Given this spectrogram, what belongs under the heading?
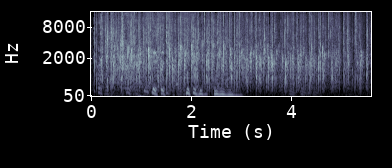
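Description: A committee meeting breaks into loud, dense clapping to pass a resolution. Voices talk over the continuous applause throughout.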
